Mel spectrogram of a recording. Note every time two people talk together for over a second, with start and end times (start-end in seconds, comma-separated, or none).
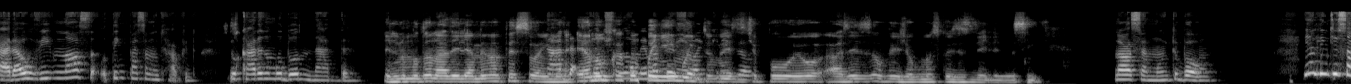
5.4-7.6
